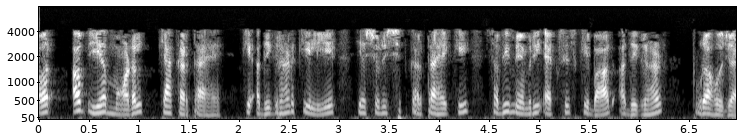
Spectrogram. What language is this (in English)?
Hindi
